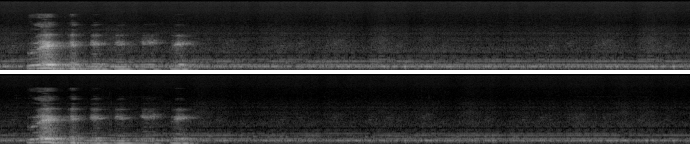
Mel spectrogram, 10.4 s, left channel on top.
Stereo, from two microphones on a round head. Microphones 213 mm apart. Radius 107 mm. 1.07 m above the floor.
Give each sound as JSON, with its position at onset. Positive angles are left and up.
{"t": 0.4, "sound": "laughter", "side_deg": 10, "distance_m": 0.7}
